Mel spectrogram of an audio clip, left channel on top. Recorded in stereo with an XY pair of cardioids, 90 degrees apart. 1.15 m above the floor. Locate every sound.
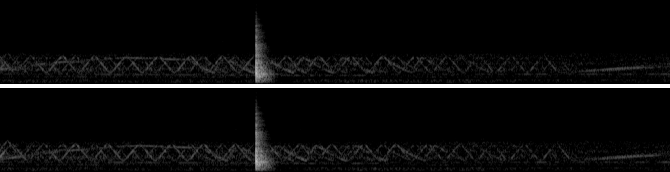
2.5 s hammering: 5° right, 0.6 m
